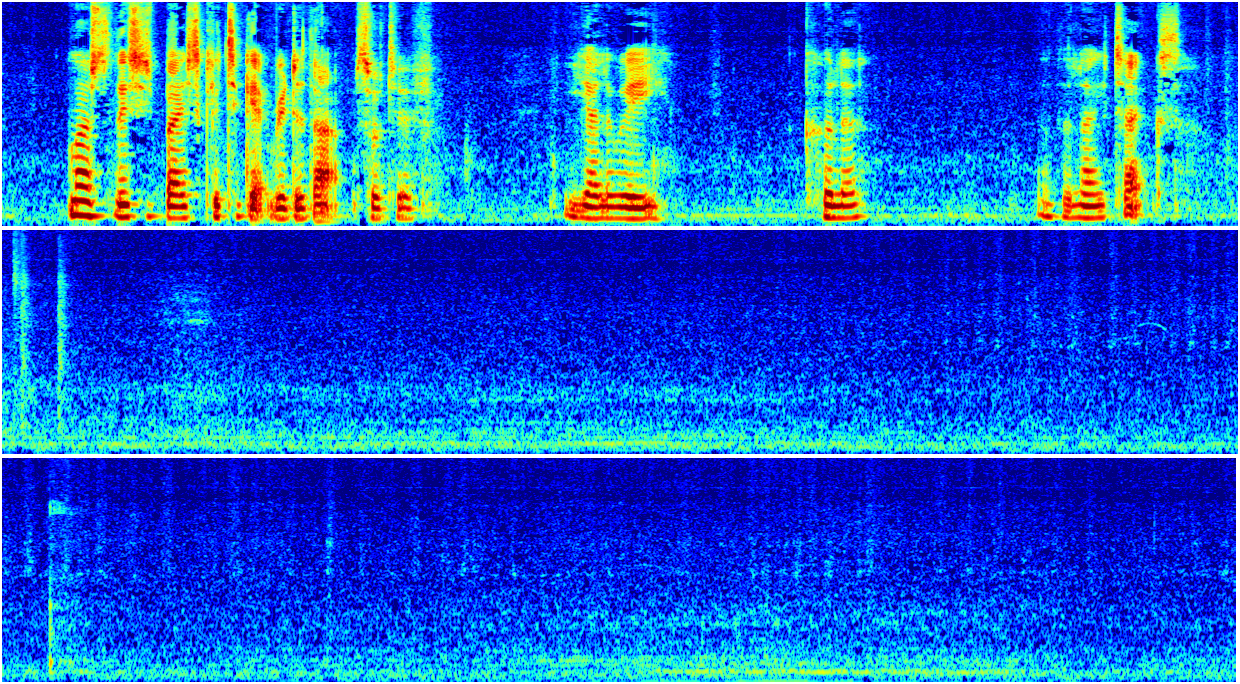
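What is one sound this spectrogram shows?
A paintbrush dabs and brushes softly on a plastic surface.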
